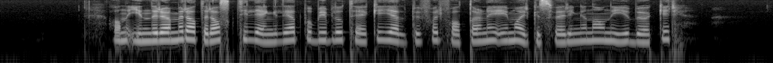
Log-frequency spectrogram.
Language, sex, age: Norwegian, female, 30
